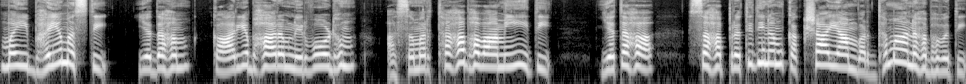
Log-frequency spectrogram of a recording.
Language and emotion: Sanskrit, fearful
